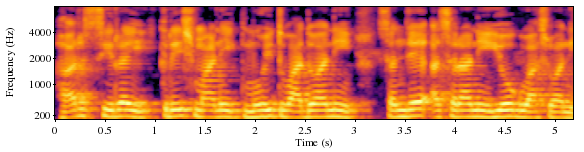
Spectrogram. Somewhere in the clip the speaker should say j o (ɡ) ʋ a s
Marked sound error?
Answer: no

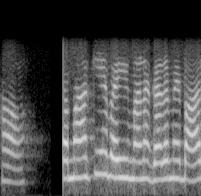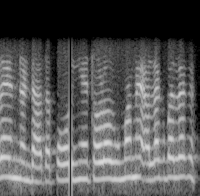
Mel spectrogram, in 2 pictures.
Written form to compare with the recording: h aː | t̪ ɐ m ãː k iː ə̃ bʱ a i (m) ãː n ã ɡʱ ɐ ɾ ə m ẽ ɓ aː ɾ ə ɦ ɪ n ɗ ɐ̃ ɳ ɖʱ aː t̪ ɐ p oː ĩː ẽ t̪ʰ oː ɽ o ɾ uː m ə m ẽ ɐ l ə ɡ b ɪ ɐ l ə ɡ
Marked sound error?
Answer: no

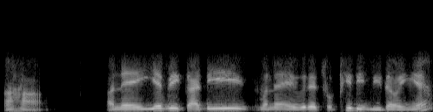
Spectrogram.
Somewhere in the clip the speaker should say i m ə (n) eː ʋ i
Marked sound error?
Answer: no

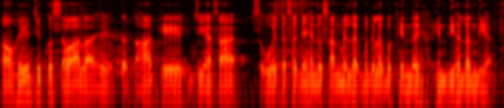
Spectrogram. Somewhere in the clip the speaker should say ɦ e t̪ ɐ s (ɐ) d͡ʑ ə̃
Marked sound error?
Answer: no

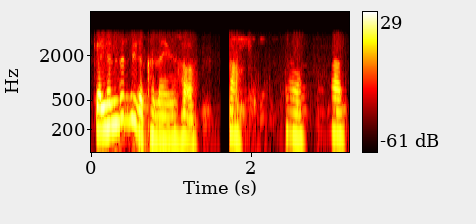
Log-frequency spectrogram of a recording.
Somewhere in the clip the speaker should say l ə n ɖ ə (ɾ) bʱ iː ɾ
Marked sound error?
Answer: no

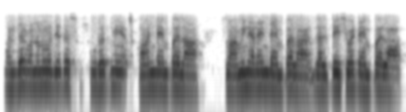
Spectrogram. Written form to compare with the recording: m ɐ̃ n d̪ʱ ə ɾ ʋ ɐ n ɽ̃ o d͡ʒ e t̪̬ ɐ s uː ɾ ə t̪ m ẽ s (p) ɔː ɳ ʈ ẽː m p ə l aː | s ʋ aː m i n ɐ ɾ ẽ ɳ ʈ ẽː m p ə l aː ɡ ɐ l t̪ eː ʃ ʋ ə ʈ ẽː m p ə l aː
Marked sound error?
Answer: yes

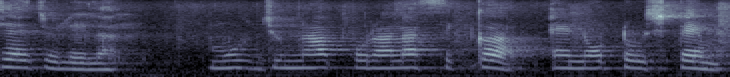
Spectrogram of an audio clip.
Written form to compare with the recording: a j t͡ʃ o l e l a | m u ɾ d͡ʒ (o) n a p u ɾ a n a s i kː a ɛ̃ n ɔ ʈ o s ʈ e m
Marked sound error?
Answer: yes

